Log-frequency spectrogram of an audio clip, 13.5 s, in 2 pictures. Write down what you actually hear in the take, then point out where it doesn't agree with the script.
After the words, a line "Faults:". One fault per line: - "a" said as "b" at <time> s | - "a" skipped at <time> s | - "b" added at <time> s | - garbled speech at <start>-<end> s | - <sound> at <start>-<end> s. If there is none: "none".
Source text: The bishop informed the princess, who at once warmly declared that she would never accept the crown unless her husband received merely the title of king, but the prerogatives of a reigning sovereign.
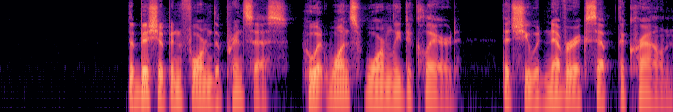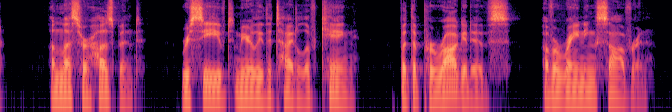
The bishop informed the princess, who at once warmly declared that she would never accept the crown unless her husband received merely the title of king, but the prerogatives of a reigning sovereign.
Faults:
none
